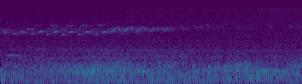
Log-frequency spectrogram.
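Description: A songbird giving a fast run of short, repeated chirps in the first half, with fainter calls later, over a steady low outdoor rumble.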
